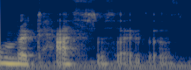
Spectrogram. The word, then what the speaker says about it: metastasizes: It's usually the second syllable, metastasizes, rather than metastasizes.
